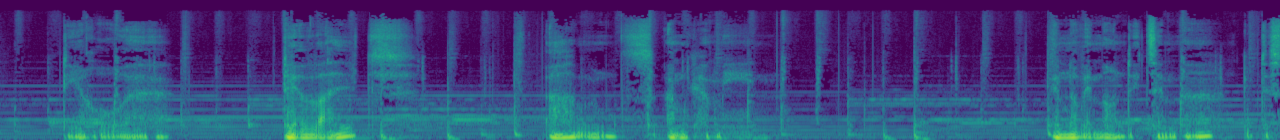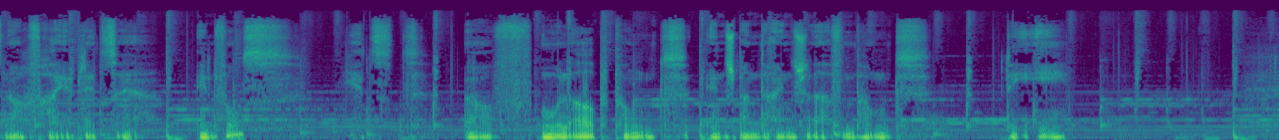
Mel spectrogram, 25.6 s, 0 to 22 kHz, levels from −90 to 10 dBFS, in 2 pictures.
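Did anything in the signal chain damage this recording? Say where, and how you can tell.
Yes. Hard clipping occurs twice, at the level-handling stage, either the converter input or a sample-format conversion that cannot hold the peaks. From 2.88 to 2.94 s the signal is driven about 8 dB past full scale, and from 18.29 to 18.67 s about 2 dB past it. The tops are cut flat, adding high harmonics heard as harsh crackle on the loud moments. Unlike a dropout, nothing is missing: the sound continues unbroken but distorted.

At 11.66 s there is a small jump forward, roughly 5 ms of audio gone and the two sides joined with no gap of silence. That seamless skip points to the driver or buffer stage, likely a dropped buffer (overrun), where samples were overwritten before being collected. It differs from clipping because it is a timing break rather than distortion of level, and from a codec or network dropout because no silence or smearing is inserted.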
